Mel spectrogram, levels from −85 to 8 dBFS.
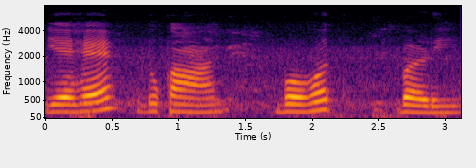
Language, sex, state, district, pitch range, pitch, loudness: Hindi, female, Chandigarh, Chandigarh, 190-210 Hz, 195 Hz, -15 LUFS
